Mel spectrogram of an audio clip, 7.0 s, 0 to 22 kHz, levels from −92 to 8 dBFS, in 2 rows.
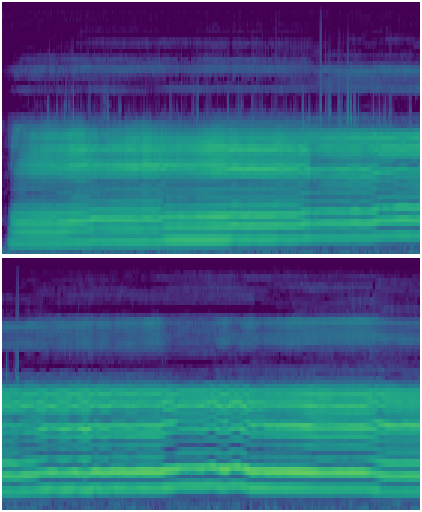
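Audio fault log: No technical fault can be heard anywhere in this music clip, and the signal holds steady and intact throughout.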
